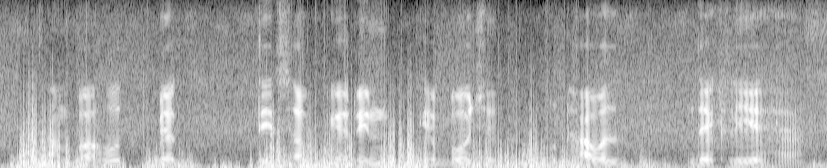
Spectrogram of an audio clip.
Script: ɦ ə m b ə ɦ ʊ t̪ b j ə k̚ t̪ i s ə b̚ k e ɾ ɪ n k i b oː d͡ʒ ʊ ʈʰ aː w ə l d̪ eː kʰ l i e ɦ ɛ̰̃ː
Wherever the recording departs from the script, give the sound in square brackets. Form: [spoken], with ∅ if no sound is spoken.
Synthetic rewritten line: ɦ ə m b ə ɦ ʊ t̪ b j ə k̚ t̪ i s ə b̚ k e ɾ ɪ n k [e] b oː d͡ʒ ʊ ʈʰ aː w ə l d̪ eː kʰ l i e ɦ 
